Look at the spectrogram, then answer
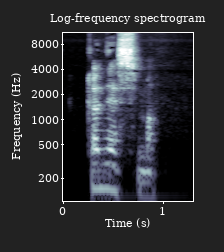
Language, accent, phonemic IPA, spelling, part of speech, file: French, Canada, /kɔ.nɛs.mɑ̃/, connaissements, noun, LL-Q150 (fra)-connaissements.wav
- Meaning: plural of connaissement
